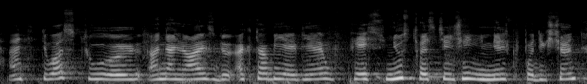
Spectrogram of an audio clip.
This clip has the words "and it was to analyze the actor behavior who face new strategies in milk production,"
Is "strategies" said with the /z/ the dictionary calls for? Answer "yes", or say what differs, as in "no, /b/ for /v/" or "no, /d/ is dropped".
no, /z/ is dropped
